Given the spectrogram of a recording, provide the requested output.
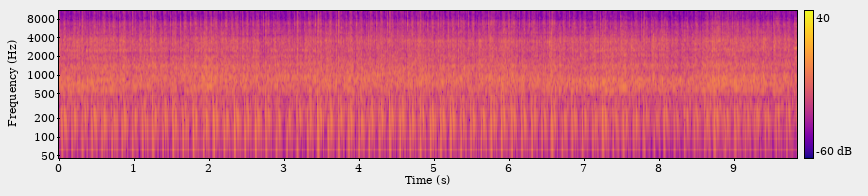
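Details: Dompeng S195 single-cylinder diesel for well drilling, test run after service (timing marks aligned), for smoke-from-ventilator and power complaint: fast uneven clatter about four beats a second, ragged firing; mechanic suspects gear set, rough running.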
